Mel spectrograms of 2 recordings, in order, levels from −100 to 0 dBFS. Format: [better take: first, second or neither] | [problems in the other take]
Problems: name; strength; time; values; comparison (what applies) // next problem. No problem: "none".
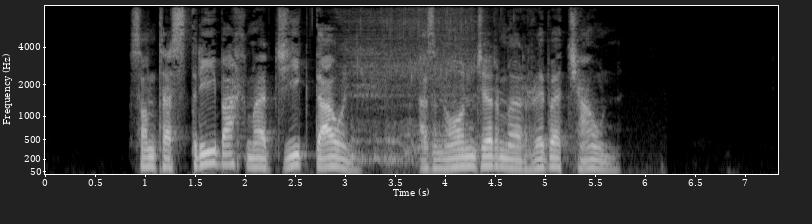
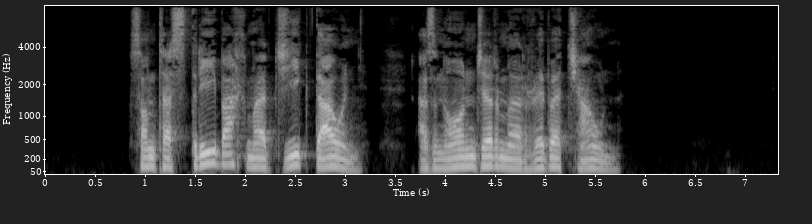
second | background sound (Sink (filling or washing) / Water); 18 dB below the speech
